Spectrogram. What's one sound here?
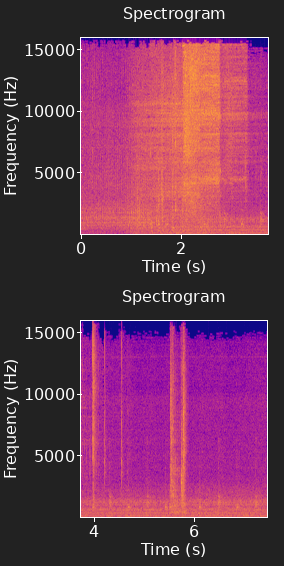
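A diesel city bus engine rumbles from inside the cab.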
